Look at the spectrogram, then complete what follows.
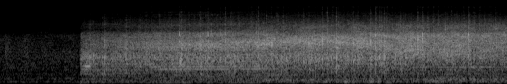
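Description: HO-scale model freight train of Walthers flat cars on newly fitted steel wheels rolling past close by on metal track: a steady rushing hiss of wheels on rail that starts suddenly about a second in and holds, with a faint steady tone underneath. It is running nice and smooth.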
